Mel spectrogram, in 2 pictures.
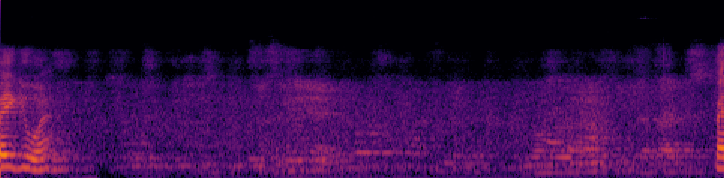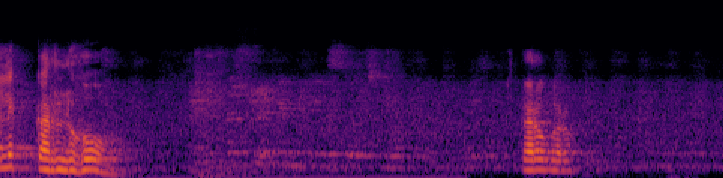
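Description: A young man speaks nearby in a room, pausing often.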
